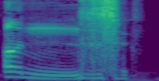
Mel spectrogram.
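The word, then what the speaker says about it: UNDZ: Starting March 15th, men who purchase three or more pairs of UNS underwear, that's capital U, capital N, capital D, capital Z. It's pronounced UNS. Right, if you purchase three or more pairs of UNS underwear via the company's website,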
